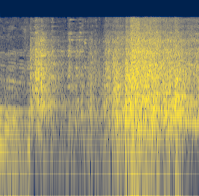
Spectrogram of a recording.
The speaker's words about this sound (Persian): شدت انفجار به حدی بود که شیشه های منازل اطراف را فرو ریخت و مردم را سراسیمه کرد.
